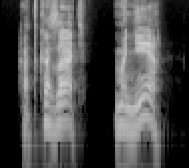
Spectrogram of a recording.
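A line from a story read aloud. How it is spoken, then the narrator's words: Growling creature. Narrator (Russian): прорычало существо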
